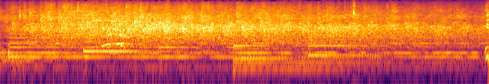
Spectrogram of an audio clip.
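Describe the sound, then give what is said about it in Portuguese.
A church audience applauds Jesus with steady, dense clapping for several seconds while sustained keyboard chords hold underneath, changing once midway. “Você pode aplaudir a ele por isso?”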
